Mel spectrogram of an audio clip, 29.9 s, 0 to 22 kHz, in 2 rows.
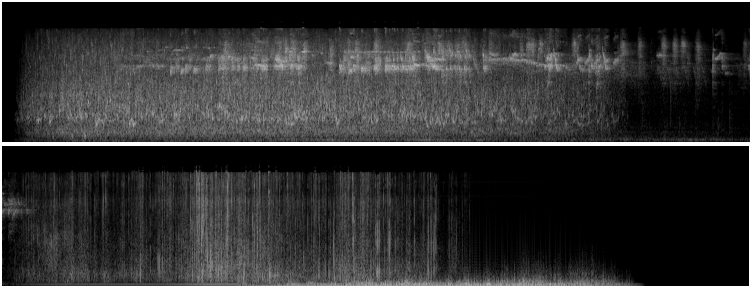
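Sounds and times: stream water running: 0.3s - 13.1s, 14.9s - 24.0s
birds chirping: 1.9s - 15.8s
low rumble with crackles: 15.1s - 27.8s.

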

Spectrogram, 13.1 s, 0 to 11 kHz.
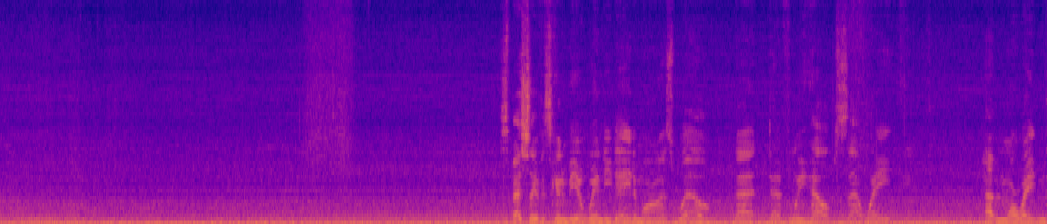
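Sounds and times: truck diesel engine rumbling: 0.0s - 13.0s
brief hiss: 3.7s - 4.5s.

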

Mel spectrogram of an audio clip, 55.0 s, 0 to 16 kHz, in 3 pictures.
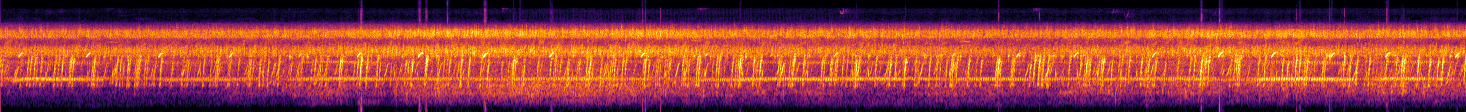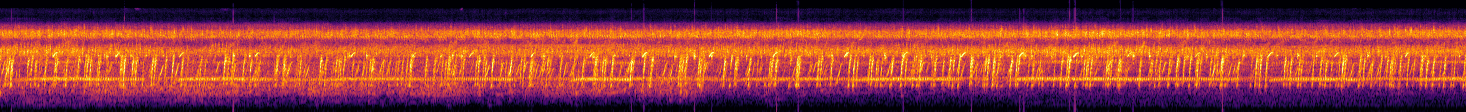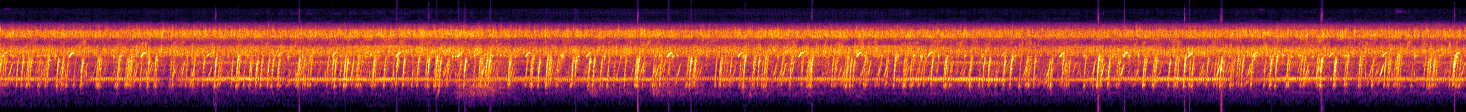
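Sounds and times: frogs clicking calls: 0.0s - 54.9s
high insect buzz: 2.7s - 28.1s.

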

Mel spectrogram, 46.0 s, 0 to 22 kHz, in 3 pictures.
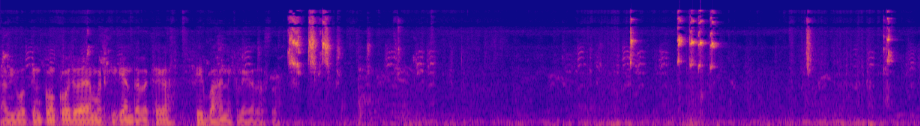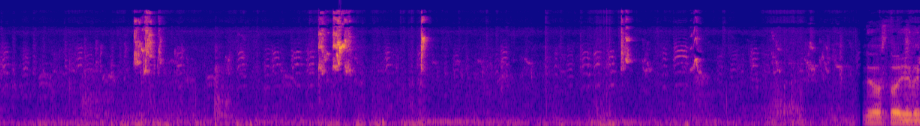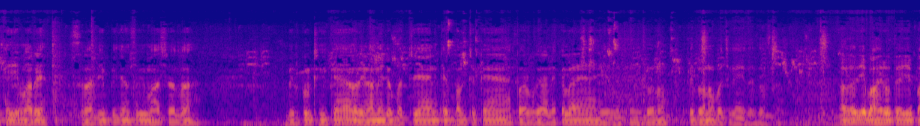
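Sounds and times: lovebirds chirping: 0.0s - 46.0s.

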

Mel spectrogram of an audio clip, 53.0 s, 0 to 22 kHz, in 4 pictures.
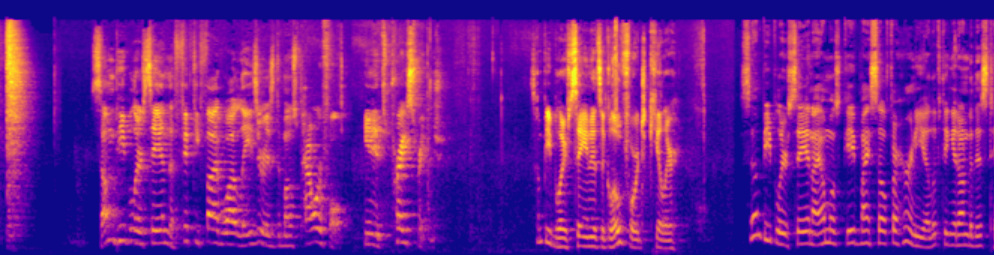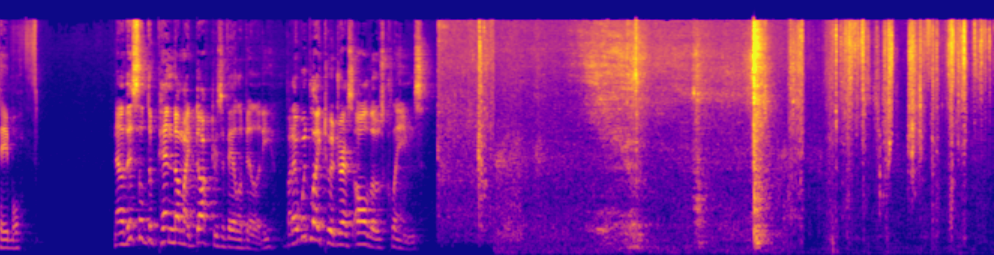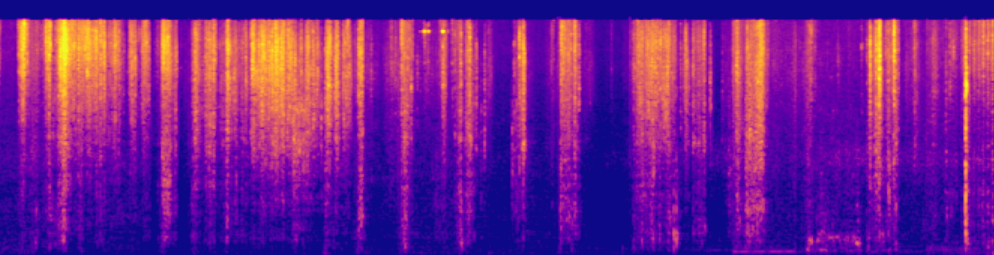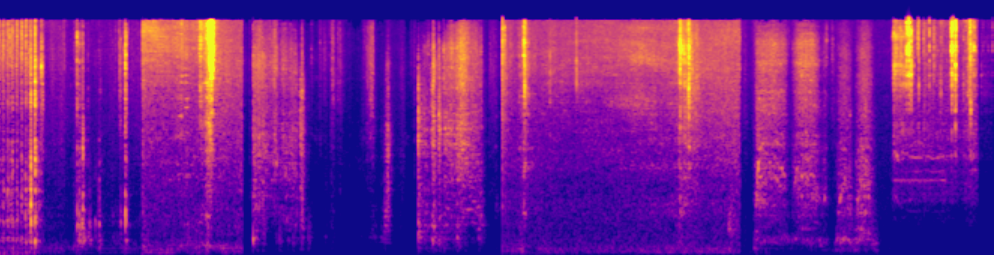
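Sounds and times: foam rubbing and scraping: 36.3s - 38.1s, 49.8s - 51.5s.

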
